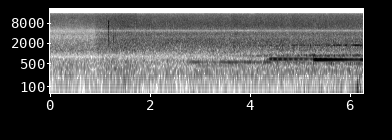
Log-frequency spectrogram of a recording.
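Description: A shallow stream gurgles over stones.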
